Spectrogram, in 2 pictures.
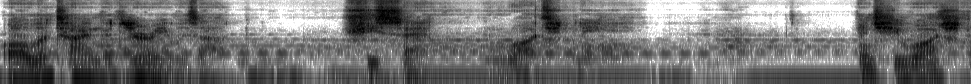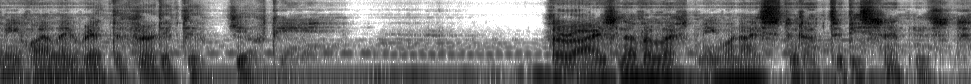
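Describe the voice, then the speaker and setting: An actor playing a condemned, immortal murderer in melodramatic 1940s radio style, bitter and haunted, with dramatic pauses. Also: male voice, low-pitched, fairly even intonation. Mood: haunted, brooding. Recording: old radio recording with organ music.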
